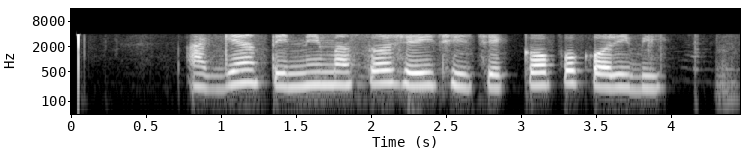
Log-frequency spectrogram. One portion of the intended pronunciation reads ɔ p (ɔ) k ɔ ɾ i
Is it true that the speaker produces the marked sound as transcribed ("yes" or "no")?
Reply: yes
